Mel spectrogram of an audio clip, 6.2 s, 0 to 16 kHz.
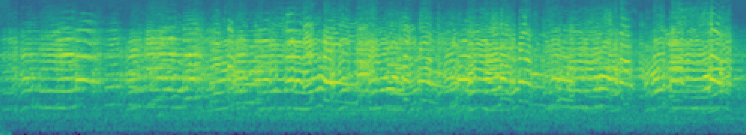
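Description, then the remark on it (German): A noisy chorus of black-legged kittiwakes calling continuously, overlapping nasal, wailing cries from many birds at once, loud. “Mein Vogel der Woche ist die 310-Möwe und wir hören nochmal ihren lautmalerischen Kiwi-Ruf.”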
